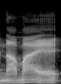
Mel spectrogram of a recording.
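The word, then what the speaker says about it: 名前: given name but yeah namay is the one you mostly used for name especially the given name the first name also an accent by the way namay uh and then after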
